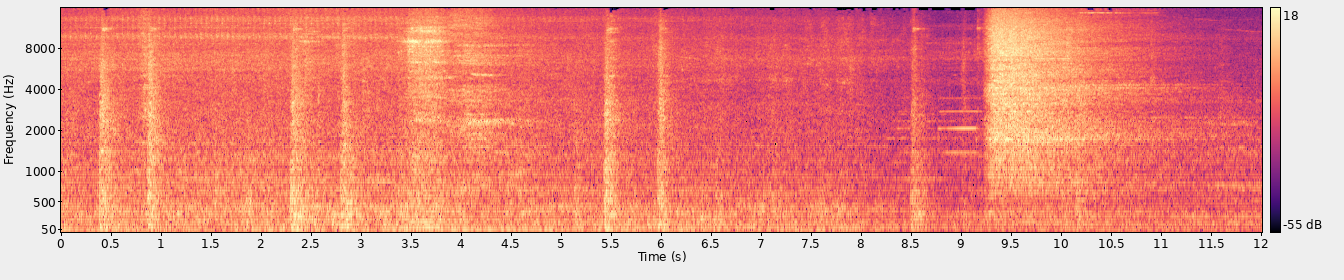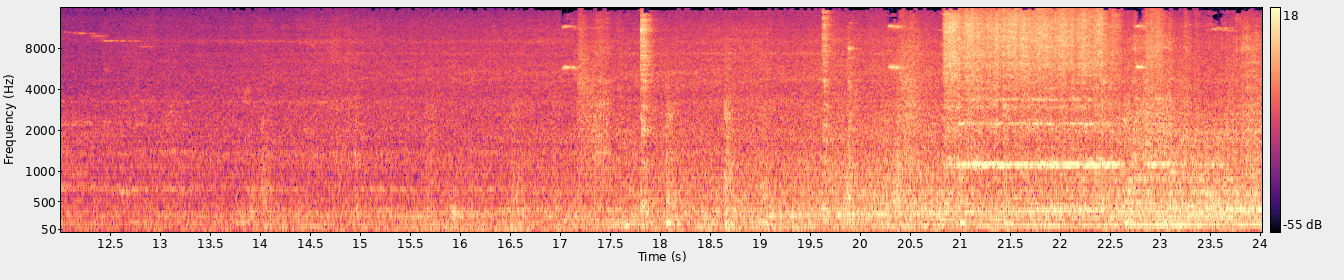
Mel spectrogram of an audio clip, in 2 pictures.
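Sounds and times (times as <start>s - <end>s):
train wheels clacking on rail joints: 0.0s - 3.9s, 4.5s - 7.2s, 15.0s - 24.0s.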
